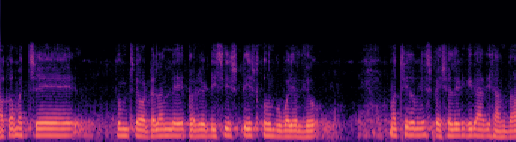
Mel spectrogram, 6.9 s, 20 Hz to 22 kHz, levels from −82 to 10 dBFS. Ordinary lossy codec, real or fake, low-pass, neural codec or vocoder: Opus, 24 kbps; fake; 7.2 kHz; codec, 16 kHz, 4.8 kbps, FACodec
